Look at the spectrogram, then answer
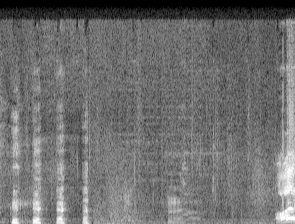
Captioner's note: laughs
